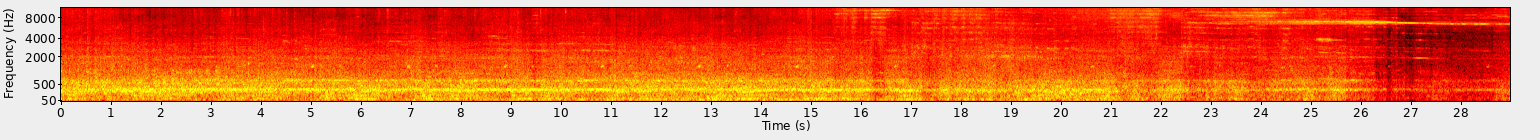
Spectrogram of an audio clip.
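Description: Autorack freight cars rolling past, steel wheels running and clattering on the rails with a steady squeal. A thin, high-pitched squeal comes in near the end.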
